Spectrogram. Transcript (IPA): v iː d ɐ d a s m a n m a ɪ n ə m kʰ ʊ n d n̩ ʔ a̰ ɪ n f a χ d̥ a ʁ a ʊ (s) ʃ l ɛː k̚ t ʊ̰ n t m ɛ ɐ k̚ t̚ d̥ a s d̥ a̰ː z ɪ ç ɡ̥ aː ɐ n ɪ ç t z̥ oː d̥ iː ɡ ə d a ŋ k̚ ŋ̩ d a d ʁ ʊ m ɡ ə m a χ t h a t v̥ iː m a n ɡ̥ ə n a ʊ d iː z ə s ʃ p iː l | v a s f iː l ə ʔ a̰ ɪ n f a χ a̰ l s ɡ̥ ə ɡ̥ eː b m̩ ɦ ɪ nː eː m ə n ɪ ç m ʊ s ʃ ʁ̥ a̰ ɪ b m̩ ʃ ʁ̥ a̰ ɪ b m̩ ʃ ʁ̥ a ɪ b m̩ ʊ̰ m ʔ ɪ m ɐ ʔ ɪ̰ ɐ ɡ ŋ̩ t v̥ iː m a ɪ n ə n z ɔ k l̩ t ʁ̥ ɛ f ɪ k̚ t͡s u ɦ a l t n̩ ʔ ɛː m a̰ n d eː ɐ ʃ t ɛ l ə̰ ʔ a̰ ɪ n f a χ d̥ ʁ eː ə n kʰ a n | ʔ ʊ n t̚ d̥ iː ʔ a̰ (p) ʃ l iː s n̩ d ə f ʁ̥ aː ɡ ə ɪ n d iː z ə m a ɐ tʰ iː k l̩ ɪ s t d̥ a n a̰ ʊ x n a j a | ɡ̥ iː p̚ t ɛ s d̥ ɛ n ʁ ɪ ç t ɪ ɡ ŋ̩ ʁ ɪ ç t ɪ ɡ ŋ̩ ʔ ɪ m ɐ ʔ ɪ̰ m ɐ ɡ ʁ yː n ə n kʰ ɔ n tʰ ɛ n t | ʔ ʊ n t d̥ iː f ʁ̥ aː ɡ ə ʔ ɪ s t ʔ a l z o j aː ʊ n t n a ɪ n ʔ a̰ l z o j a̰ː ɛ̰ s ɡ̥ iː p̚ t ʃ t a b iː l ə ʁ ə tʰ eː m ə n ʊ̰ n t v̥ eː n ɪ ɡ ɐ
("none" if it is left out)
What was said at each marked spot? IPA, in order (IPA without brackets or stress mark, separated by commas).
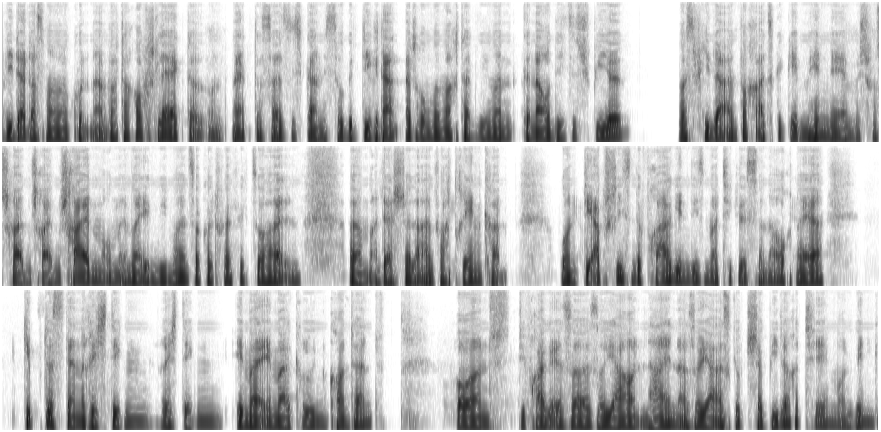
f, p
